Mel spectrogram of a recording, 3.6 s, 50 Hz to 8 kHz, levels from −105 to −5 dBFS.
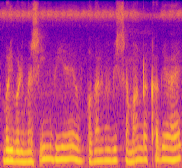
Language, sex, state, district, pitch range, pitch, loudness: Hindi, female, Bihar, Patna, 185-210 Hz, 190 Hz, -19 LUFS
